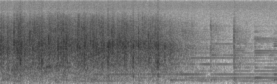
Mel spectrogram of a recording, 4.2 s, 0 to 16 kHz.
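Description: Live audience laughing and clapping, dying away about two and a half seconds in, as a 12-string acoustic guitar rings with sustained notes and a few single plucked strings near the end.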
